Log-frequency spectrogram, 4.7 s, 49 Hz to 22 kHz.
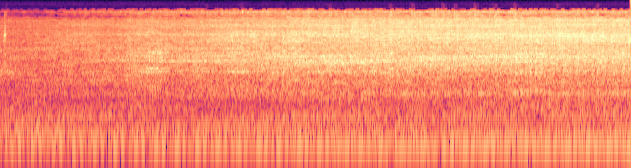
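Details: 1995 Ford Mustang 5.0 V8 just started after sitting about four months: it settles into a steady, even idle with a smooth low rumble and no knocking or ticking. Normal idle.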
